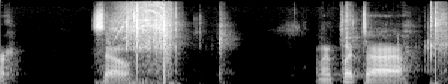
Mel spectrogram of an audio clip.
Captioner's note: tape measure snaps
